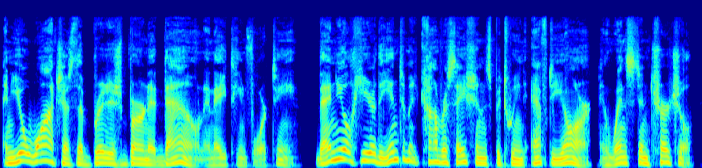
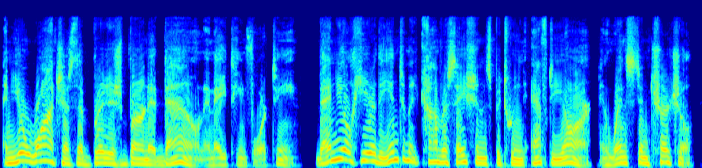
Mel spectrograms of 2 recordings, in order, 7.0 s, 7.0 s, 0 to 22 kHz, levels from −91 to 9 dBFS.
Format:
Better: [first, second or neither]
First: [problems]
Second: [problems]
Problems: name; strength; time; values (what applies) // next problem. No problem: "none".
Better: first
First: none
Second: distortion; slight; 10 dB below the speech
